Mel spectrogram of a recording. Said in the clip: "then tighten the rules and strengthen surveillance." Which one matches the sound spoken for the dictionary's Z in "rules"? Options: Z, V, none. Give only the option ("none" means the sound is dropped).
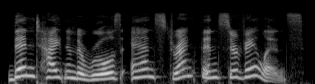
Z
